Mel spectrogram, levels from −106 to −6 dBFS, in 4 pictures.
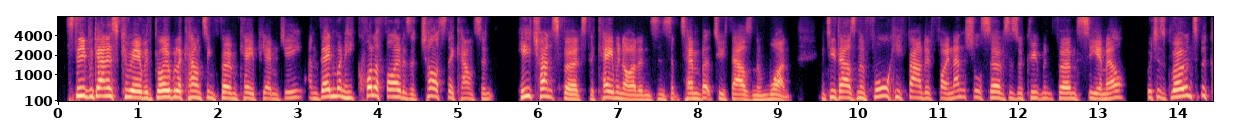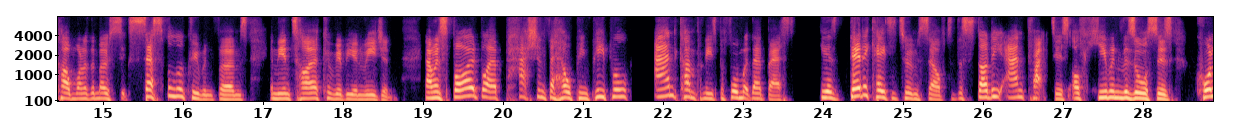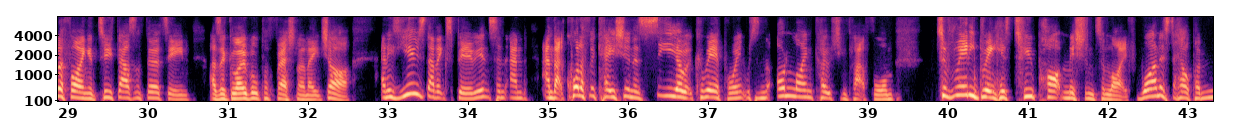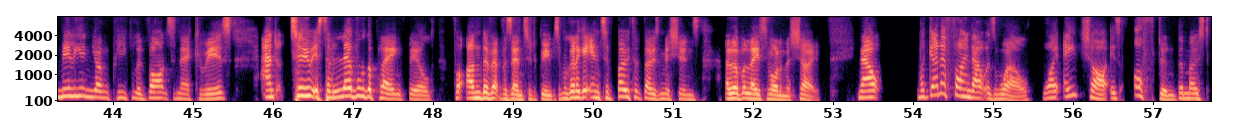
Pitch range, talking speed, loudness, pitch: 170-230 Hz, 180 wpm, -22 LUFS, 195 Hz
